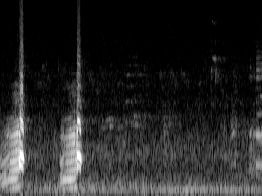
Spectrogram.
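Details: Canada goose during a nest defence against an intruder; two loud rising honks about a second apart, followed by quiet background and faint distant calls.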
